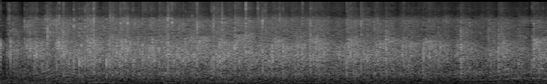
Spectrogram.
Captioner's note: audience applauding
